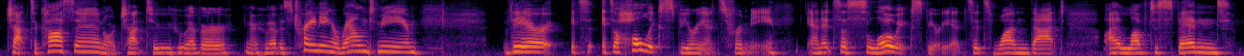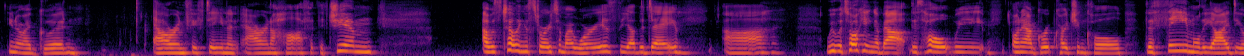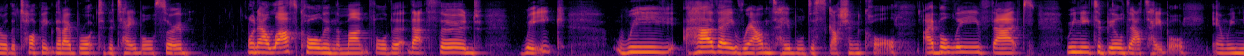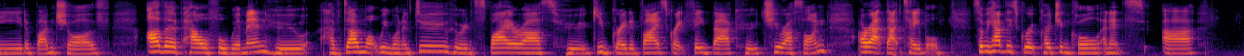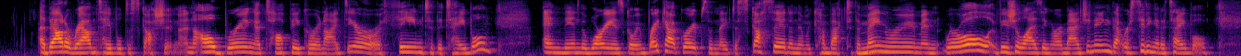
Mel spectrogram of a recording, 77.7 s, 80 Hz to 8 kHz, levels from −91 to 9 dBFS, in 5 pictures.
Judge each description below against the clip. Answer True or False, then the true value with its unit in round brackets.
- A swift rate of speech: False (160 wpm)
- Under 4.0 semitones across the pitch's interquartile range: True (2.7 semitones)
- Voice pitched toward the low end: False (215 Hz)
